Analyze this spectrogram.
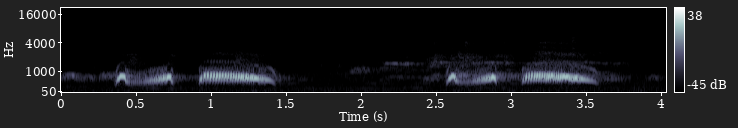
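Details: Spotted dove repeating the 'thúc' coo meant to lure and provoke wild doves: two matching phrases, each a short bent note then a long round coo, about two and a half seconds apart.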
